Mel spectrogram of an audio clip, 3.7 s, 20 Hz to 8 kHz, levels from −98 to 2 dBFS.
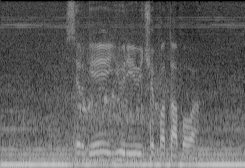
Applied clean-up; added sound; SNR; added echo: none; Car; 13 dB; none.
